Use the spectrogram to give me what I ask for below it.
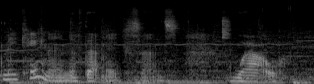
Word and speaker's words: Canaan: all but so everybody knows I go by Kanan it's spelled CA and aan K and then I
